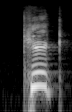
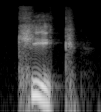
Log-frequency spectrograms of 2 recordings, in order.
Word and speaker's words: Kik: Kick, it's forever K-I-K and not keek to me.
